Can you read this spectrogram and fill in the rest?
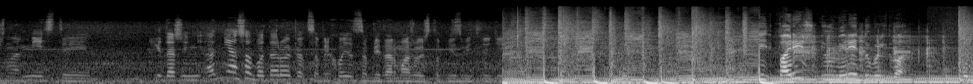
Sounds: Speech, Music

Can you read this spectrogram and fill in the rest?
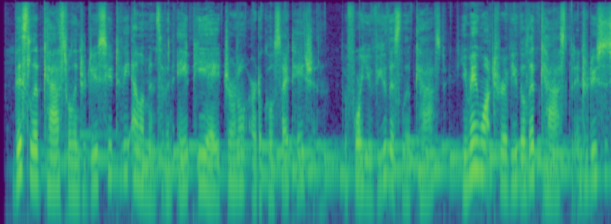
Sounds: monologue

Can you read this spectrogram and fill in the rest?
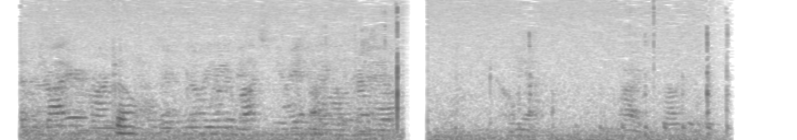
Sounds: Speech

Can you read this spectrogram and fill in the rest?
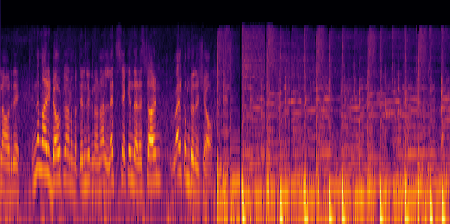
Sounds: Music, Speech

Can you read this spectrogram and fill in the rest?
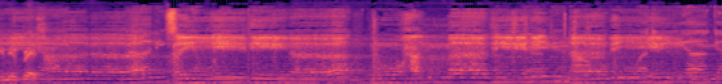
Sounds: Music, Speech

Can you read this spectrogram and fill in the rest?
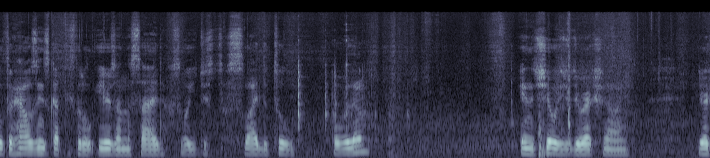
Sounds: Speech

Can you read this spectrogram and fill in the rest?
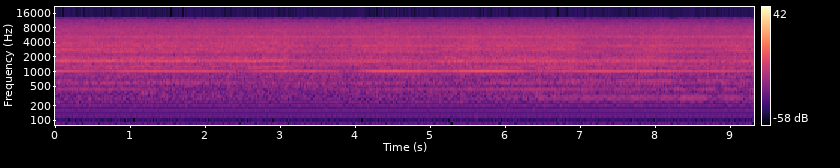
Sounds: Vacuum cleaner

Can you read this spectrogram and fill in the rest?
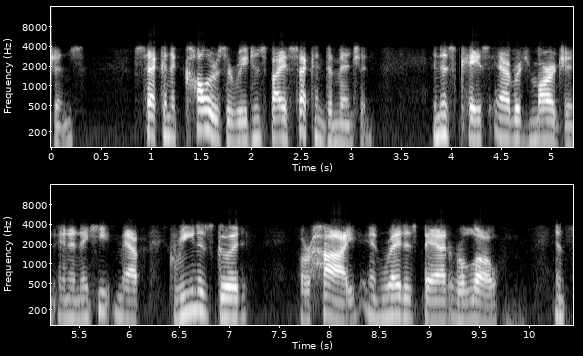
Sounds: Speech

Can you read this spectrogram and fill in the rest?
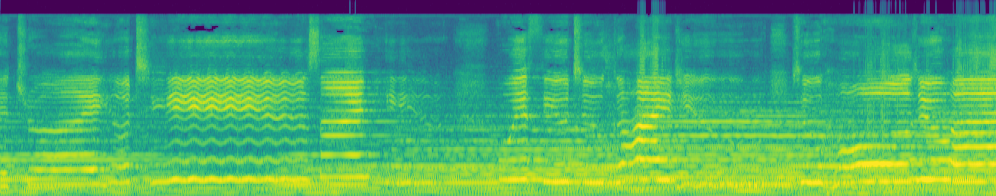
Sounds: Music, Opera

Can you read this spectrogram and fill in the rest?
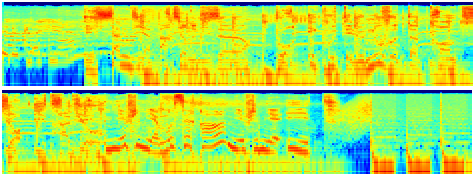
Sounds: Music, Speech

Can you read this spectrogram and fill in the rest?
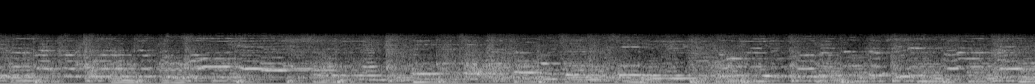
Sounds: Music

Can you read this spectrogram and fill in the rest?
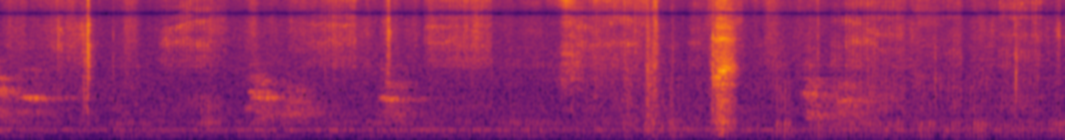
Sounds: pets

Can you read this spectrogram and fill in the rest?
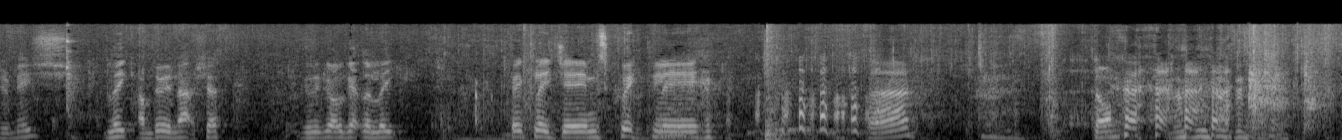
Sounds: Speech, inside a large room or hall

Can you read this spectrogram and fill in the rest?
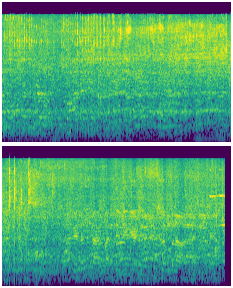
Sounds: Speech

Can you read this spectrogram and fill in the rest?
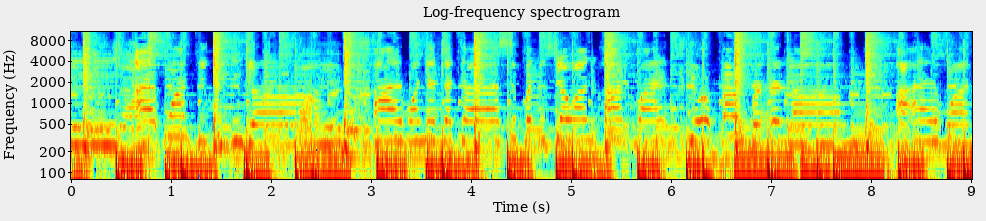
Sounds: Music

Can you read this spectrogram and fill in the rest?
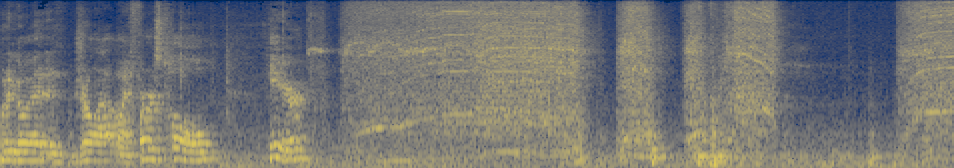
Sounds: Drill, inside a small room, Speech

